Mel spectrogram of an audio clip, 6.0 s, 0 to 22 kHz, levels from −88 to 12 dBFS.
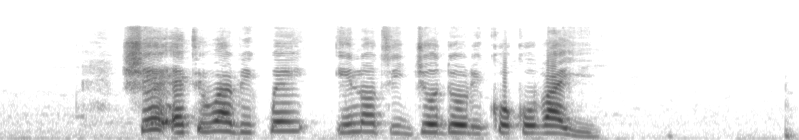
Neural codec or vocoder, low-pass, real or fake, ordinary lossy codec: vocoder, 22.05 kHz, 80 mel bands, Vocos; 9.9 kHz; fake; none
